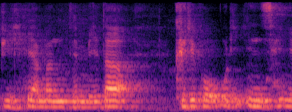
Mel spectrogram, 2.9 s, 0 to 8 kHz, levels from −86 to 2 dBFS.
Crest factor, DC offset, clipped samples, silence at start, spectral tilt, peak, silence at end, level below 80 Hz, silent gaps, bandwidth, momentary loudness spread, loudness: 16 dB; under 0.1%; under 0.1%; 0 s; -6.5 dB/octave; -6 dBFS; 0 s; -58 dBFS; none; 7.6 kHz; 9 LU; -23 LUFS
